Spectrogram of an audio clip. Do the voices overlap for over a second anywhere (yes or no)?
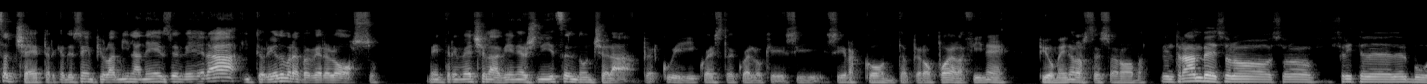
no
